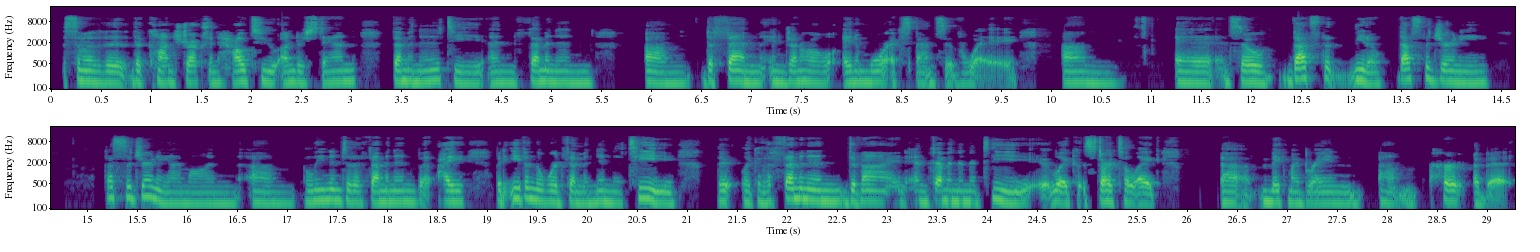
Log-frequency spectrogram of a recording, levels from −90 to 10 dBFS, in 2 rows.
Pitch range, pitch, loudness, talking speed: 150-165 Hz, 155 Hz, -22 LUFS, 140 wpm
